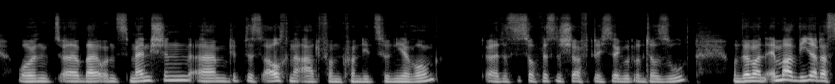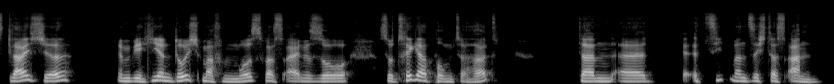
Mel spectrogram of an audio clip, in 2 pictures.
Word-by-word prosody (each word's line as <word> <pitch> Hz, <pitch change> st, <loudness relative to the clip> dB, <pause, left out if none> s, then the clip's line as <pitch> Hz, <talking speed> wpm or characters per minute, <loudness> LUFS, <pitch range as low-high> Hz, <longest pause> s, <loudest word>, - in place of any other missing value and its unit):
Und, 140 Hz, -2 st, 0 dB
äh, 140 Hz, -1 st, +3 dB
bei 135 Hz, 0 st, +4 dB
uns 140 Hz, -4 st, -4 dB
Menschen, 195 Hz, +6 st, +2 dB
ähm, 145 Hz, 0 st, +2 dB
gibt 160 Hz, +3 st, -9 dB
es 145 Hz, -5 st, -4 dB
auch 165 Hz, +2 st, +2 dB
'ne 140 Hz, -3 st, -2 dB
Art 125 Hz, -1 st, -2 dB
von 130 Hz, -1 st, -4 dB
Konditionierung. 130 Hz, -, -1 dB, 0.5 s
Äh, 130 Hz, -, 0 dB
das 130 Hz, -2 st, -7 dB
ist 165 Hz, -, -5 dB
auch 145 Hz, -5 st, -3 dB
wissenschaftlich 140 Hz, -3 st, -3 dB
sehr 135 Hz, -2 st, -1 dB
gut 135 Hz, 0 st, -4 dB
untersucht. 135 Hz, -, -3 dB, 0.4 s
Und 140 Hz, 0 st, -2 dB
wenn 155 Hz, -, +8 dB
man 160 Hz, -1 st, +5 dB
immer 200 Hz, -2 st, +5 dB
wieder 190 Hz, +3 st, +5 dB
das 165 Hz, -3 st, 0 dB
Gleiche 170 Hz, +1 st, +3 dB, 0.4 s
im 150 Hz, -3 st, -1 dB
Gehirn 160 Hz, +4 st, +2 dB
durchmachen 160 Hz, -7 st, 0 dB
muss, 160 Hz, +5 st, -1 dB
was 135 Hz, -, -1 dB
eine 145 Hz, -, -1 dB
so 140 Hz, +1 st, 0 dB, 0.3 s
so 145 Hz, -, -3 dB
Triggerpunkte 145 Hz, -, +1 dB
hat, 130 Hz, -, -2 dB, 0.8 s
dann, 145 Hz, -1 st, +3 dB
äh, 140 Hz, -1 st, +1 dB, 0.4 s
äh, -, -, -6 dB
erzieht 200 Hz, +3 st, -7 dB
man 160 Hz, -4 st, -1 dB
sich 155 Hz, 0 st, -3 dB
das 155 Hz, -4 st, -2 dB
an. 120 Hz, -6 st, 0 dB
145 Hz, 165 wpm, -23 LUFS, 135-165 Hz, 0.8 s, wenn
